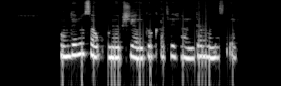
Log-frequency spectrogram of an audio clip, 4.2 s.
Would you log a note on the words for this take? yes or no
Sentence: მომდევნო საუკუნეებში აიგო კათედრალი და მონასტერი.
no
